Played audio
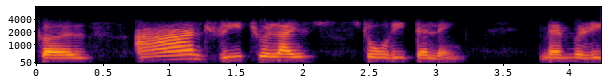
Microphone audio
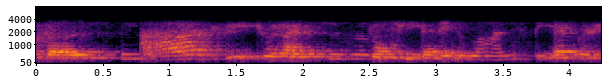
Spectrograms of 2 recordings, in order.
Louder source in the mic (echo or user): echo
